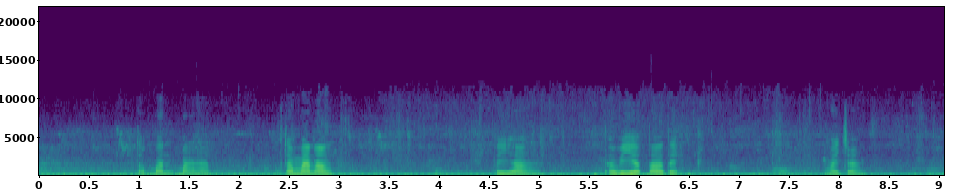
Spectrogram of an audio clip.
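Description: A young boy calls out in short, high, sung phrases close by.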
